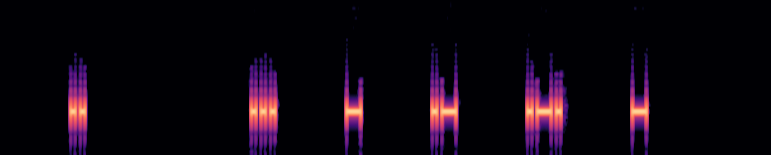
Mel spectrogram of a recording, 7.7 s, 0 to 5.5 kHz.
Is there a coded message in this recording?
Yes: Morse code from 0.7 to 6.5 s, heard as a keyed tone, about 25 wpm, spaced as for 10 wpm, 600 Hz. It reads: I START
